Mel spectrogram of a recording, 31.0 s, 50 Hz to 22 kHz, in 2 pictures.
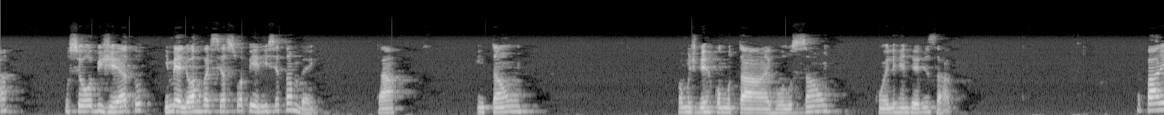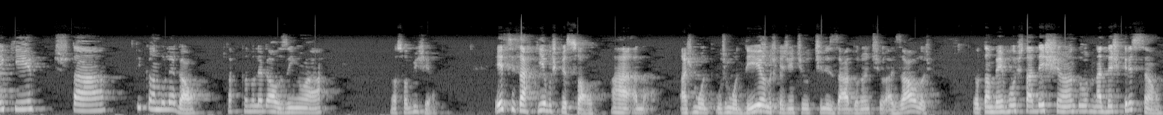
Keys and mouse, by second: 0.8 z, 3.6 Tab, 4.7 middle click, 4.8-6.5 drag, 6.5 middle click, 7.8-9.6 drag, 9.6 middle click, 10.0-12.3 drag, 12.3-23.7 middle drag.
